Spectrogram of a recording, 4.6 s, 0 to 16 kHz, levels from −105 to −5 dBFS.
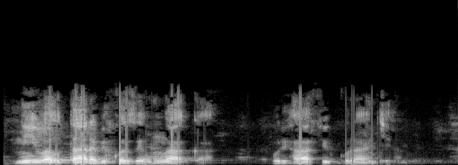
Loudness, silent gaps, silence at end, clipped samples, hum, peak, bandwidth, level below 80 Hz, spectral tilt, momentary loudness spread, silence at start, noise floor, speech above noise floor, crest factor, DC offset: -18 LUFS; none; 0.7 s; under 0.1%; none; -2 dBFS; 7.6 kHz; -56 dBFS; -5 dB/octave; 19 LU; 0.15 s; -59 dBFS; 42 dB; 18 dB; under 0.1%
